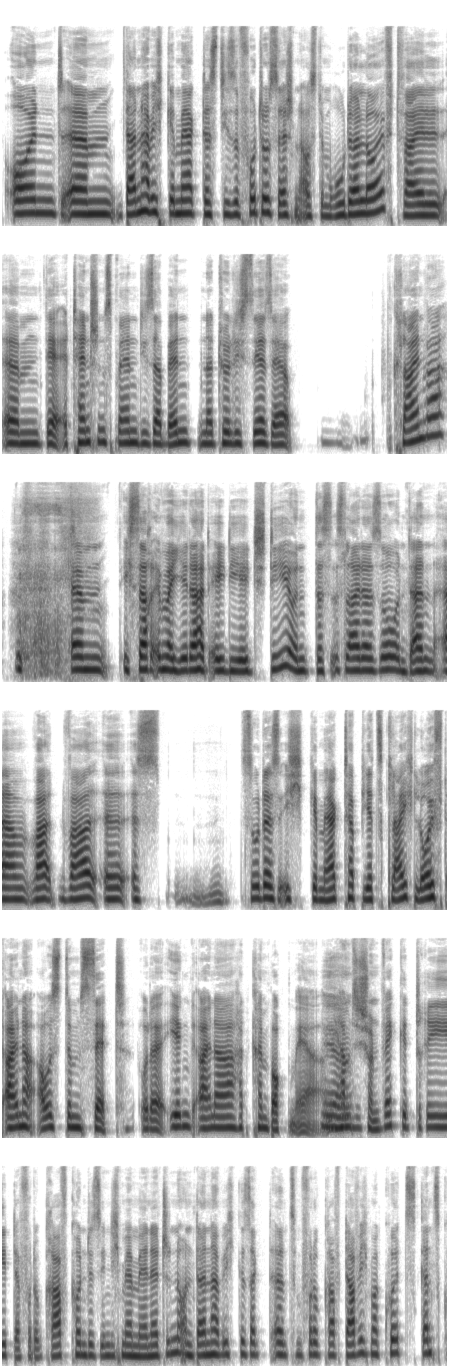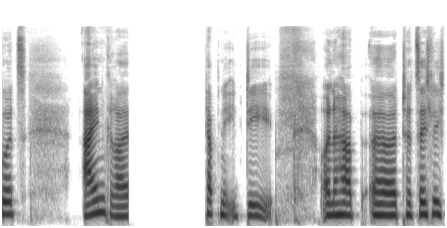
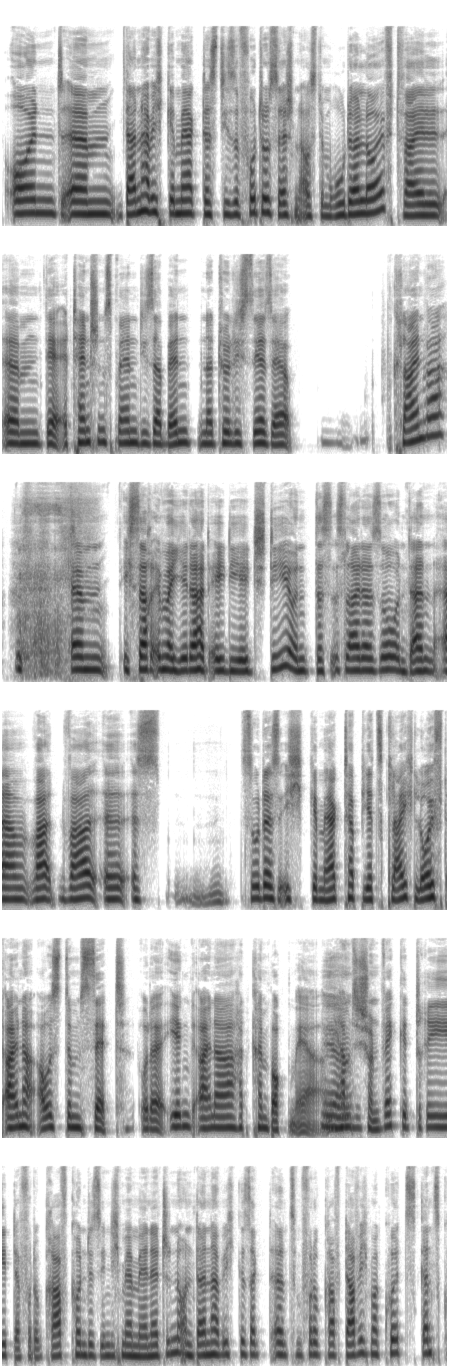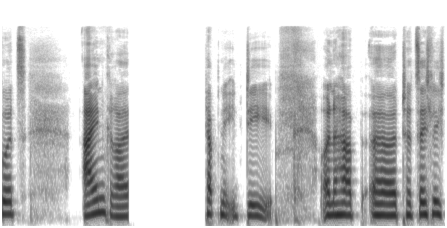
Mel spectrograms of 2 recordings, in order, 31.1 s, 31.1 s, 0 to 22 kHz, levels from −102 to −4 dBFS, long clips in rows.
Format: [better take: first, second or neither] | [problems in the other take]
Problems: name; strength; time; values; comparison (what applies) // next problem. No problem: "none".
neither | audio cutting out; at 28 s for 1 s; the same in both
